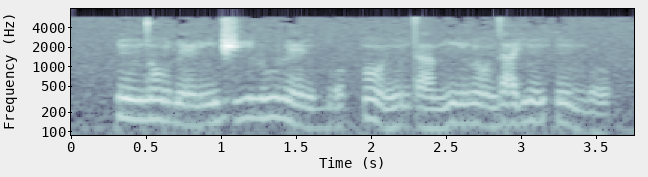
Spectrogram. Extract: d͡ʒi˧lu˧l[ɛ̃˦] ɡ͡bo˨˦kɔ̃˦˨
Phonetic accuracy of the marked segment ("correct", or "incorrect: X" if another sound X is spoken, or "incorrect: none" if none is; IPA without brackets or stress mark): incorrect: ɛ̃˨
